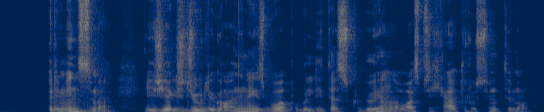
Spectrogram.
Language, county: Lithuanian, Vilnius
